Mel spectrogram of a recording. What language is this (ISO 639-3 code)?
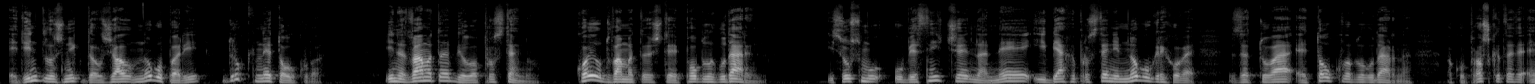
bul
